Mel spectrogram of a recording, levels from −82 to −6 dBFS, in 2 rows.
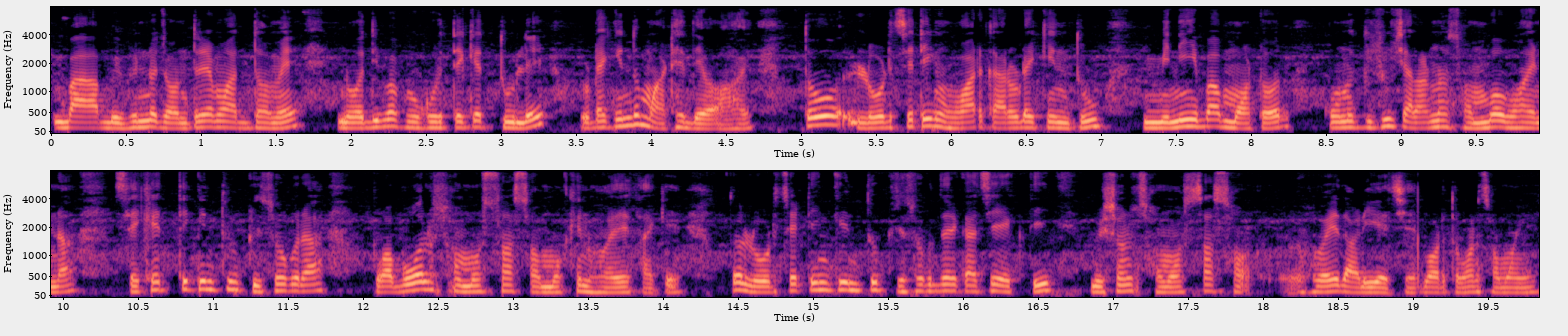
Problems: background sounds at intervals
